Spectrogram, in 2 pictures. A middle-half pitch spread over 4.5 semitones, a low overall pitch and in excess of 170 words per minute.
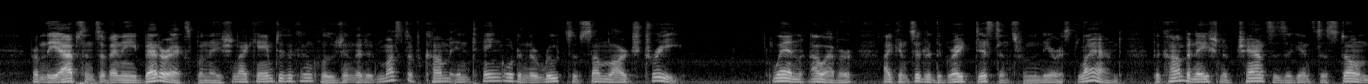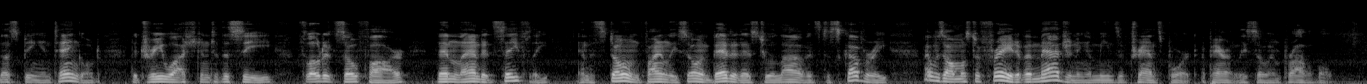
Yes: average, 5.1 semitones; low, 110 Hz; average, 180 wpm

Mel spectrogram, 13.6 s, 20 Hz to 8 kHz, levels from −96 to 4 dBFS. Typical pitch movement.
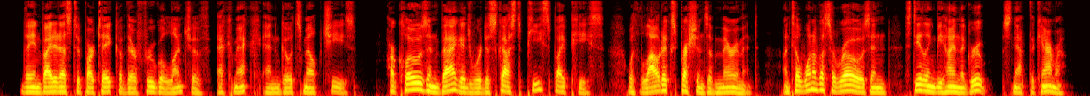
Yes: average, 3.6 semitones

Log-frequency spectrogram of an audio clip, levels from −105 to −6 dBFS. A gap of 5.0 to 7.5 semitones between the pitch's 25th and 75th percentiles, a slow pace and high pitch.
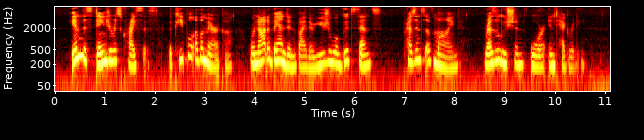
Yes: average, 5.3 semitones; slow, 120 wpm; high, 210 Hz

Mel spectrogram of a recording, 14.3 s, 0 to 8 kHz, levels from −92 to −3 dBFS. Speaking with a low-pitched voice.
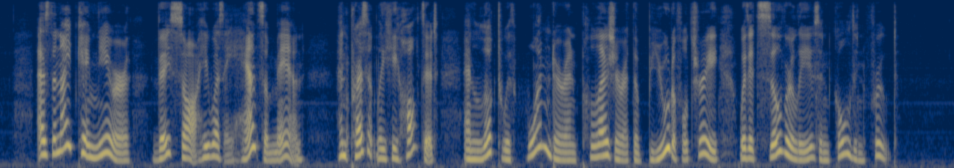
No: high, 190 Hz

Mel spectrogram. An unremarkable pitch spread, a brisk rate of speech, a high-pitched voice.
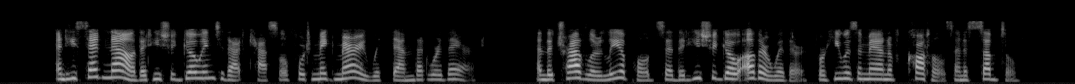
Yes: average, 4.8 semitones; fast, 230 wpm; high, 235 Hz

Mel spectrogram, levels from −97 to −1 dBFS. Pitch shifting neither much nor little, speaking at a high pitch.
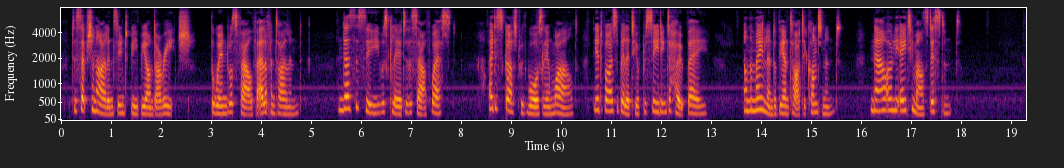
No: wide, 6.0 semitones; high, 220 Hz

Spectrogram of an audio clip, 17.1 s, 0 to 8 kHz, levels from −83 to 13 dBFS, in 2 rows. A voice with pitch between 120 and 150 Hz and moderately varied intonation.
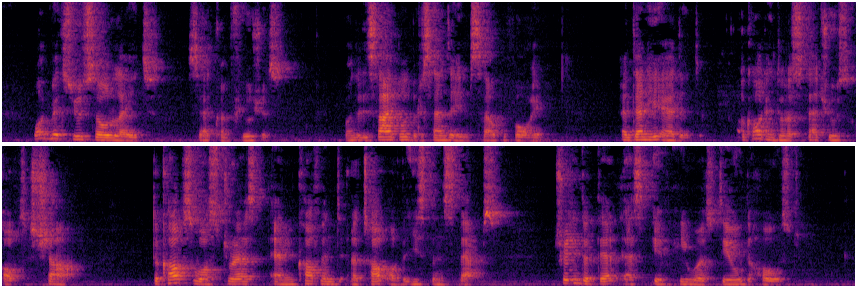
Yes: low, 135 Hz; average, 3.5 semitones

